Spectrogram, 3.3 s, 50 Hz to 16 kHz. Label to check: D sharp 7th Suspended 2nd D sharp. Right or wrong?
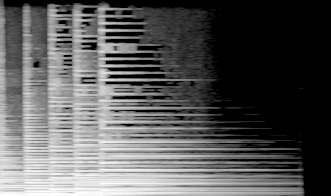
Right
